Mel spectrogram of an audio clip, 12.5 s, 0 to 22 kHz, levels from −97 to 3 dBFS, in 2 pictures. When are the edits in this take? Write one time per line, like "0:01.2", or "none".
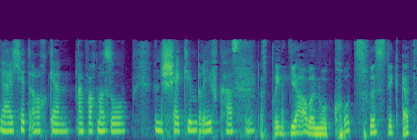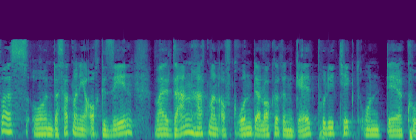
none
